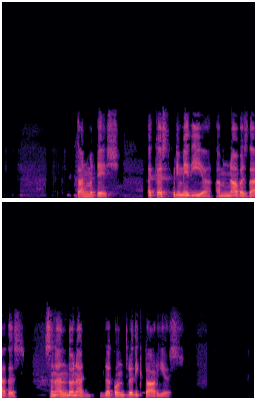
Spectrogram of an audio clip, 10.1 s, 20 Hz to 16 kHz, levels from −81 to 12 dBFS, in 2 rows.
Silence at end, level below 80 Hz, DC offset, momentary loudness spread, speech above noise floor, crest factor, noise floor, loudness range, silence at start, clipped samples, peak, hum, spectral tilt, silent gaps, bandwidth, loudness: 1.5 s; -60 dBFS; under 0.1%; 13 LU; 38 dB; 18 dB; -55 dBFS; 3 LU; 1.45 s; under 0.1%; 0 dBFS; none; -5 dB/octave; 5.52-5.65 s, 6.92-7.01 s; 7.6 kHz; -17 LUFS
